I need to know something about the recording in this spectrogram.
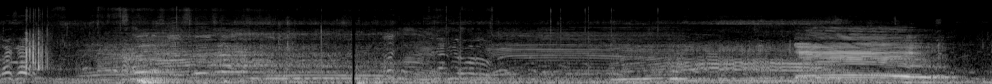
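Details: Cows unloaded from the river side at a popular village cattle market, several overlapping moos: long, level lowing calls from more than one animal, one rising near the end, beneath a steady background of people and market noise.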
